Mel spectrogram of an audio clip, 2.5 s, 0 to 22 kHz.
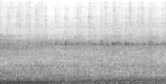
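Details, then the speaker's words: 1971 Chevy C10 carbureted V8 with a freshly rebuilt carburetor, sitting a while, started cold using the choke: it fires right up into a deep, steady burble with even firing and no stumble, a normal idle. "There we go, fired right up. It's been sitting for a little while. Boy, it sure does run good."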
